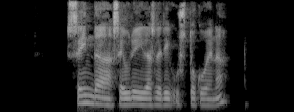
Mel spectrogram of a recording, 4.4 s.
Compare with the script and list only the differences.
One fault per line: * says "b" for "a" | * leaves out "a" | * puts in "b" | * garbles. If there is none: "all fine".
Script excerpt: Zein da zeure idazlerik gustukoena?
all fine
